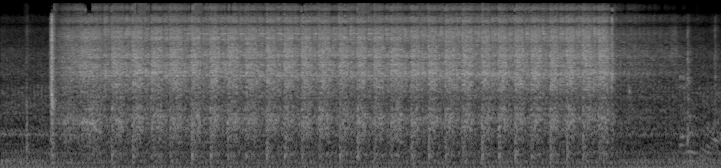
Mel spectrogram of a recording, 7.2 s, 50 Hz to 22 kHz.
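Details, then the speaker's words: Supercharged Mini R53, first start attempt after the engine was reinstalled, fuel gauge at an eighth: the starter cranks steadily but sluggishly, about three compression beats a second, and never catches; a poor connection is suspected. "Sounds a bit slow. Just sounds a bit slow, the crank."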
